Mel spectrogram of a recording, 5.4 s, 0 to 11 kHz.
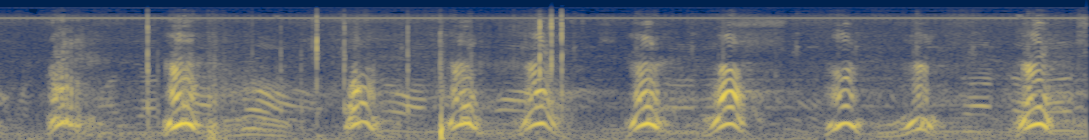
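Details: Training recording of the dog Tash, Horlivka, 18 August 2019: deeper, rounded barks repeated about once a second, mixed with a few sharp clicks and knocks in the background.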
